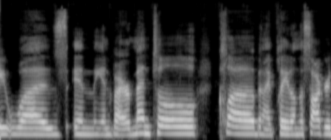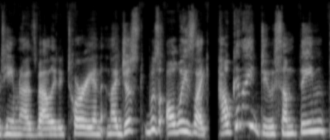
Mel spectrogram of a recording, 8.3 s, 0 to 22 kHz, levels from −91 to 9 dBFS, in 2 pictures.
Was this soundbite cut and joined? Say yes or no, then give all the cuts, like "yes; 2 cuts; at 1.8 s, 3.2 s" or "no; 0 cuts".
no; 0 cuts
